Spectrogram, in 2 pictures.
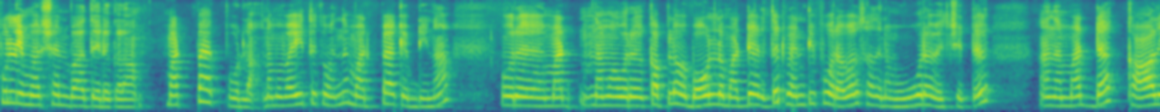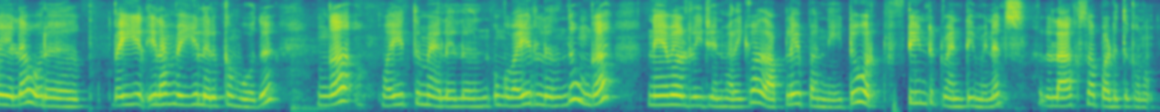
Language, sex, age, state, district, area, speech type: Tamil, female, 18-30, Tamil Nadu, Tiruppur, urban, spontaneous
